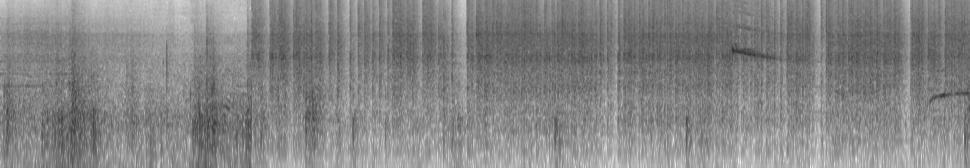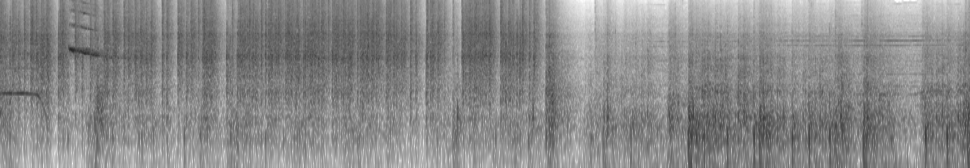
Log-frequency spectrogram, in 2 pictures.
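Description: Two ground firework fountains spraying sparks, with a dense, rapid crackling over a steady hiss. It starts about four seconds in and cuts off sharply about twenty-three seconds in, and a couple of short falling whistles sound above the crackle midway.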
